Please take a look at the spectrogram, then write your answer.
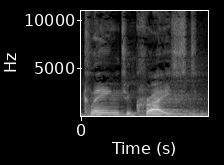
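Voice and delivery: quiet, slow comfort over pain; soft tender preaching. Acted. Pastor comforting his grieving church, soft and slow.

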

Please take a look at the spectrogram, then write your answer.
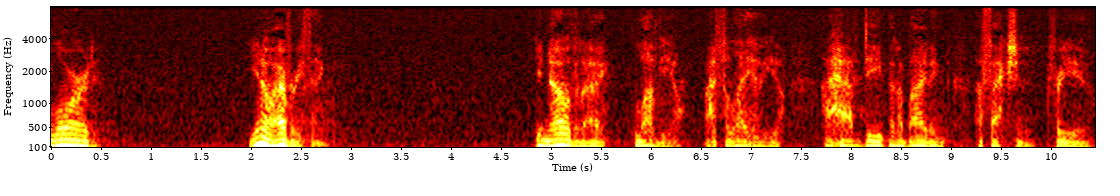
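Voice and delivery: low, soft, halting confession; subdued, grieved plea with long pauses. Acted. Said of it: "And Peter is grieved".

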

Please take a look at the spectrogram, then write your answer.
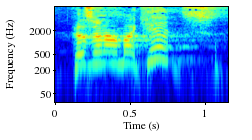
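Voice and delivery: high-pitched, exultant punchline; gleeful gloating. Acted. Husband relieved the screaming kids aren't his, gleefully high. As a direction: crow with relief at being off the hook.

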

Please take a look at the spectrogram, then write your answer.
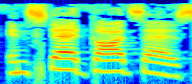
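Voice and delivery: ordinary talk

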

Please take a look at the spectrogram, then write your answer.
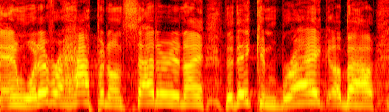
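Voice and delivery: ordinary talk, nothing marked

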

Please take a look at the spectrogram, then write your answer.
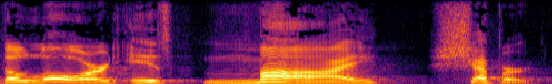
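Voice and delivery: slow, loud, with MY stretched out; stress on MY. Shown as a demonstration. Preacher showing whose shepherd it is, emphatic drawn-out MY. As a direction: hold "my" long, then land "shepherd". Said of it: "He's not even thinking about someone else".

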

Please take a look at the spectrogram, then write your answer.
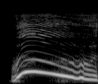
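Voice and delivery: high, loud joyful whoop; ecstatic whoop. Retold or imitated. Man praying in tongues outside house, loud ecstatic whoop. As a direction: let out a wild spirit-filled woo.

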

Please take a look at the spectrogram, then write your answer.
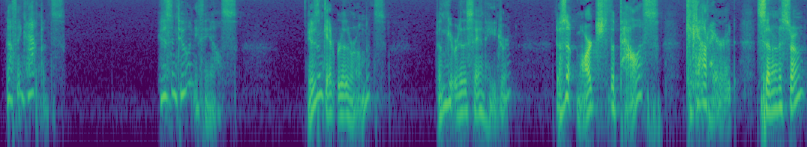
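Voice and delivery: very soft, anticlimactic listing; hushed preaching. Acted. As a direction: drop right down and let the letdown sink in. Preacher deflates the expectation, very softly.

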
